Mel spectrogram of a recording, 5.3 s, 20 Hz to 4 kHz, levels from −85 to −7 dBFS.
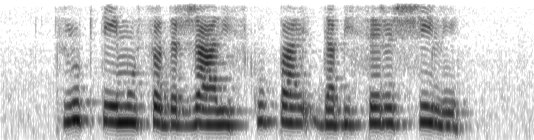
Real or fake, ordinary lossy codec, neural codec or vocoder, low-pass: real; none; none; 3.6 kHz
